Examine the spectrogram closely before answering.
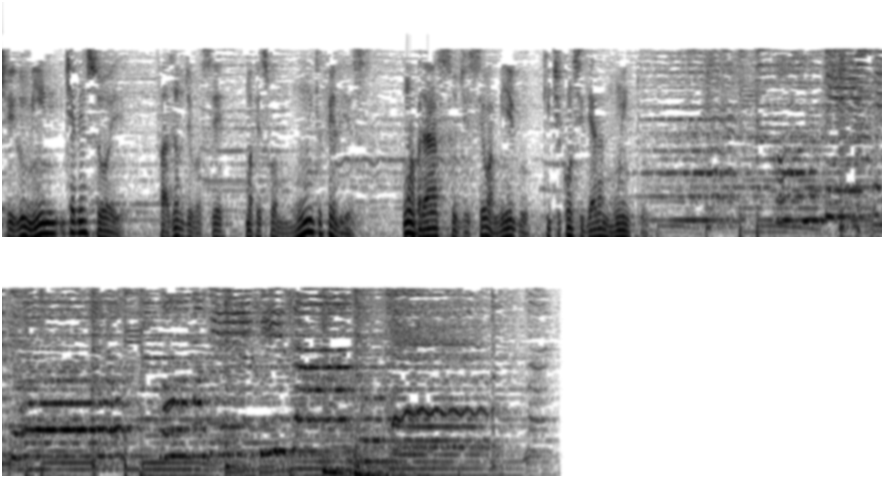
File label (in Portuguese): Evangélico Amizade Masculino, Telemensagens; ANIV. Evangelico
